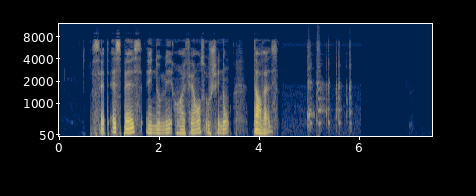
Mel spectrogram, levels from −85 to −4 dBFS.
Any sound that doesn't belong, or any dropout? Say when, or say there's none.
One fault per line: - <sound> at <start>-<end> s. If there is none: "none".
- laugh at 5.0-5.9 s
